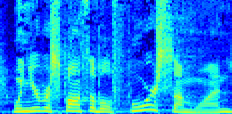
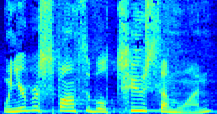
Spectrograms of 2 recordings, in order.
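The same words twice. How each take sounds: First: Responsible FOR someone, with the word for leaned on; teaching a contrast between for and to; stress on for. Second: Responsible TO someone, with the word to leaned on; teaching a contrast between to and for; stress on to. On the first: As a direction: hit the word for to set it against to. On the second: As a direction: hit the word to to set it against for. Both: Shown as a demonstration. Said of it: "Responsible to each other and for each other".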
